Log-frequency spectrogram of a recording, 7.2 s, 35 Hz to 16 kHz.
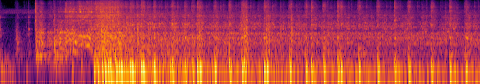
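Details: Scag Tiger Cub 48-inch zero-turn mower with a fuel pump not drawing fuel to the carburetor, choke on: starter cranks at a steady beat, pulses slowly fading, never catches; Walmart battery tests around 11 V, power too low.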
